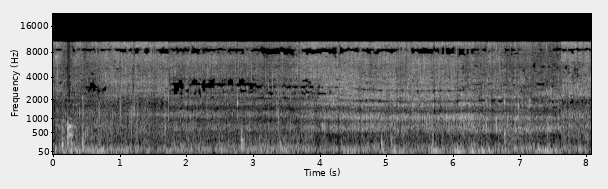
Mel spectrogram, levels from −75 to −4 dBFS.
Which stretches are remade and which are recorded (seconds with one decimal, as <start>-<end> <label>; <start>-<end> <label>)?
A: 0.0-8.1 remade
